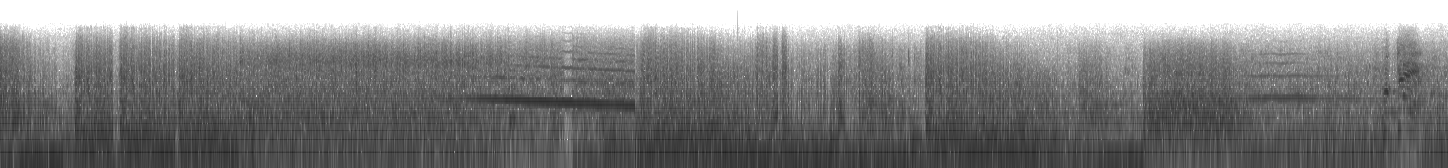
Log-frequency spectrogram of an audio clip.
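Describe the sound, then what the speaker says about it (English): Naval shells fired from battleships explode in a dense, continuous barrage of booms and rumbles, with whistling shells passing overhead and a voice speaking amid the bombardment. "Battleships are opening up. We can't lie out here all night with the shells going places."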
